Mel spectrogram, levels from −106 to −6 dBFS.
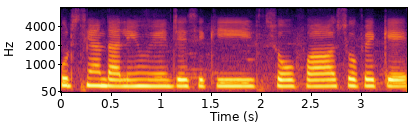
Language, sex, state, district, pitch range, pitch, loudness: Hindi, female, Delhi, New Delhi, 225-230 Hz, 225 Hz, -13 LUFS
